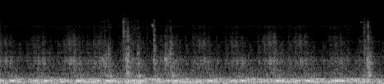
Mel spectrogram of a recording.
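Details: 1937 Chevy Master Deluxe coupe, unrun about a year and a half, battery unhooked: starter drags engine in slow uneven chugs, about three a second, never catching; battery too weak, needs charging.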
